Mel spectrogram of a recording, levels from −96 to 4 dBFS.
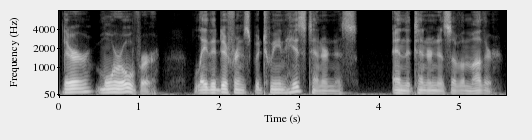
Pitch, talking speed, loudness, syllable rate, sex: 95 Hz, 150 wpm, -19 LUFS, 5.7 syllables/s, male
